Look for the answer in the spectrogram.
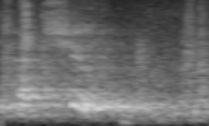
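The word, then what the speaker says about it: tachou (ταχύ): And to me, it sounded, when I first tried to figure out how to say this properly, it sounded like they needed a tissue, tachou.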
